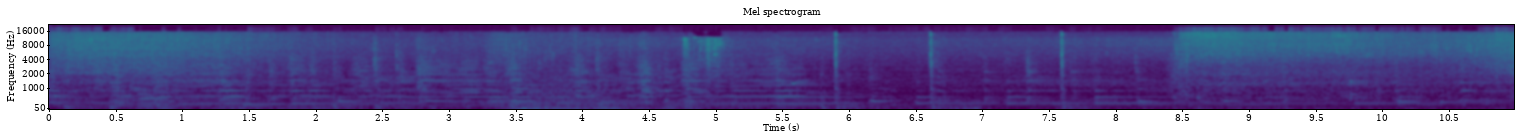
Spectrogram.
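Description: Meat sizzles and fries over a campfire in the video game Crimson Desert, a steady crackle running under background music throughout.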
